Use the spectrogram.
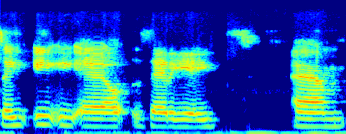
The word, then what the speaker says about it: Ilse: So it is Ilse, Eelzee, Brandt.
